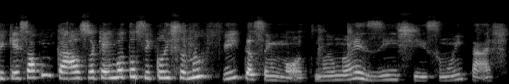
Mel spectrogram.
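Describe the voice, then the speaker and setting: In a northeastern Brazilian accent, a woman speaks at a high pitch with very wide pitch swings. Her pace is fairly quick. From Northeast Brazil. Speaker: public security worker and motorcyclist. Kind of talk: interview answer recorded online.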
